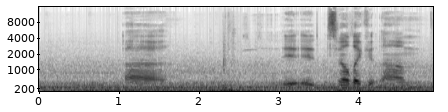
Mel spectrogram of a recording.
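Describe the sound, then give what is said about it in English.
Fire trucks driving up a hill, a deep, steady engine rumble that holds throughout while people talk over it. “Ooh, fire trucks. Coming up a hill.”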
